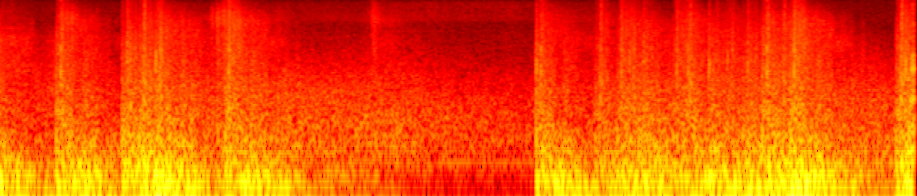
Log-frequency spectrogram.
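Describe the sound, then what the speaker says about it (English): Age of Sail warship cannons fire round shot in a rolling barrage of booms and gunfire, thundering densely, then dropping into a quieter lull before another heavy volley of repeated blasts. "Who's still shooting round shot?"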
